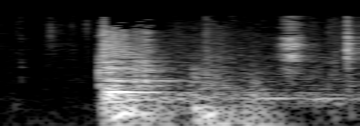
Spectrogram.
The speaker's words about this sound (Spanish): De día en la casa del páramo, Vanessa corta pan.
